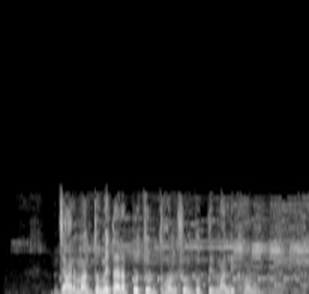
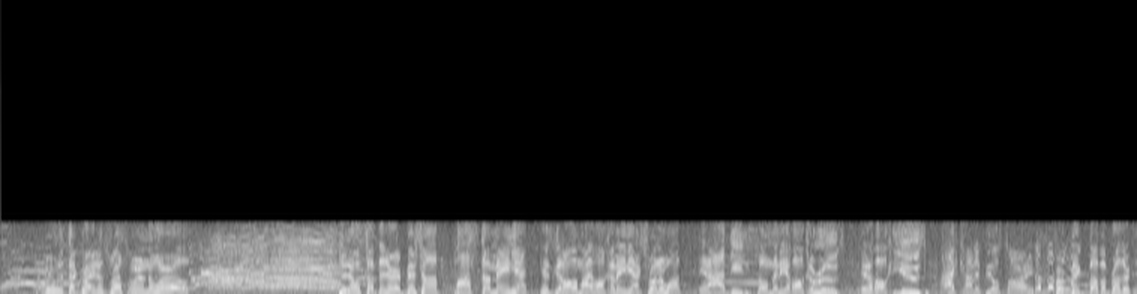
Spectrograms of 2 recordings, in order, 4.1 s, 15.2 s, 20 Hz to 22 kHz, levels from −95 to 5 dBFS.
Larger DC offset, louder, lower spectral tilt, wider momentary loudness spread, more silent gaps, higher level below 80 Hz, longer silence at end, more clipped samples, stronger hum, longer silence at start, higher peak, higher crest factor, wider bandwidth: neither; second, -19 LUFS vs -16 LUFS; about the same, -5 dB/octave vs -5 dB/octave; first, 14 LU vs 6 LU; neither; second, -58 dBFS vs -46 dBFS; about the same, 0 s vs 0 s; neither; neither; first, 0.75 s vs 0 s; about the same, -2 dBFS vs -4 dBFS; about the same, 18 dB vs 14 dB; first, 7.8 kHz vs 5.4 kHz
